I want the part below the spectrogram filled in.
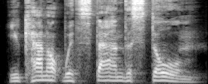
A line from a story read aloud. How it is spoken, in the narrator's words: said the devil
